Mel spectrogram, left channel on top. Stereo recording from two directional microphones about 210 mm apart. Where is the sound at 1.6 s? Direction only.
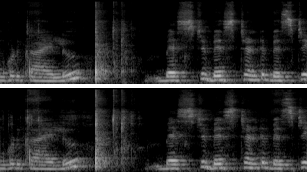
55° left (ahead or behind).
